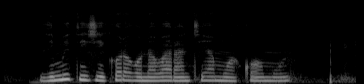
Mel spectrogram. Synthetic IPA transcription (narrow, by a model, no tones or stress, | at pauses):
zimitiʃikɔɾaɣɔnaβaɾantʰiamwakɔmwɛ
